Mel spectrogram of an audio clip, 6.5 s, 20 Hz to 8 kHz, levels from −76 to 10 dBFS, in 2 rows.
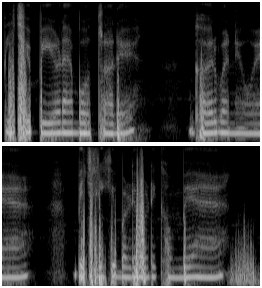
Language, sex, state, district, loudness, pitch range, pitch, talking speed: Hindi, female, Bihar, Gaya, -20 LUFS, 210-220 Hz, 215 Hz, 130 wpm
